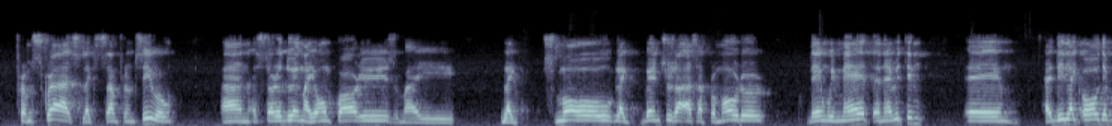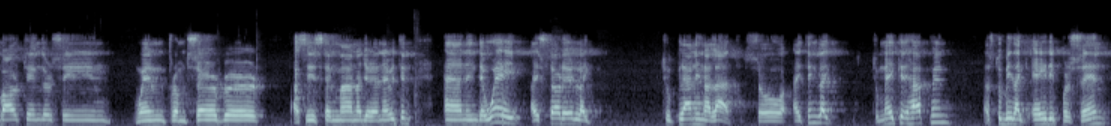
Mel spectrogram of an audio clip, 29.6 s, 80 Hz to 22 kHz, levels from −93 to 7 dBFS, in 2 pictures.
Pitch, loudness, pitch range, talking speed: 140 Hz, -21 LUFS, 130-150 Hz, 130 wpm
